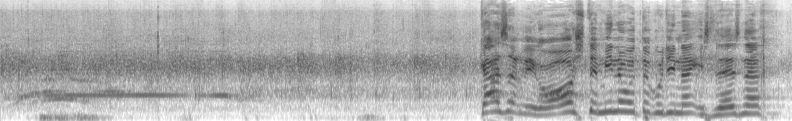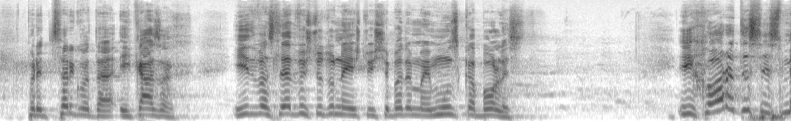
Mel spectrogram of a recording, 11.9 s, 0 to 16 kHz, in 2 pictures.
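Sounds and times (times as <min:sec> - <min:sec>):
congregation applauding in a church during a sermon: 0:00.0 - 0:06.7
speech: 0:03.6 - 0:10.0, 0:11.0 - 0:11.8.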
